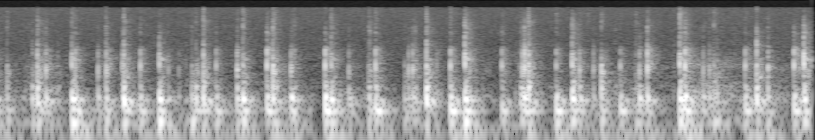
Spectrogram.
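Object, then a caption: Corrugated cardboard box. Fingertips and long painted fingernails of both hands tap rapidly across the sticker-covered top of a medium, closed, hollow corrugated cardboard shipping box, possibly holding packed products. The result is a steady stream of soft, dull, hollow thuds with a low boxy resonance and faint nail clicks, each dying away almost at once with little high-end brightness.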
